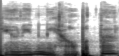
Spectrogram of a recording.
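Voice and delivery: weird, somber, very deep and very loud voice. Acting out the man who offered help while you looked at a laptop, imitating a weird, somber voice. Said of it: "weird, somber voice behind you is just like".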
